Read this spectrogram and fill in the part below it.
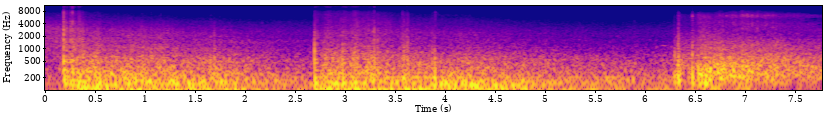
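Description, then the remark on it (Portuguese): A building in Gaza collapsing after being hit by a missile: a loud, continuous roaring rumble throughout, broken by several sharp blast-like cracks near the start, in the middle and toward the end. No voices are heard. “O áudio que você ouve agora é do desabamento de um prédio atingido por um míssil em Gaza.”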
